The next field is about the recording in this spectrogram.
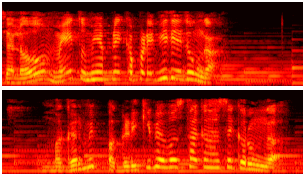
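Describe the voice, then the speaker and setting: Brief: a man playing a pushy merchant, high and swinging voice, lo-fi sound, music bed. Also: sing-song, moderate pace. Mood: coaxing. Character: scheming rich male merchant, grown man. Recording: dull lo-fi studio recording with background music.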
